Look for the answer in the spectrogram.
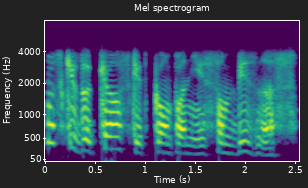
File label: round start, gendarmerie fem; vo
